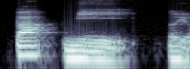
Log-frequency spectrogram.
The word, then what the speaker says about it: バミー: これはタイ語ではバミーというふうに言います。バミー。はい。これはバの後のミーをちょっと低い成長で言うっていうのが発音のポイントですね。バミーのような感じですね。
